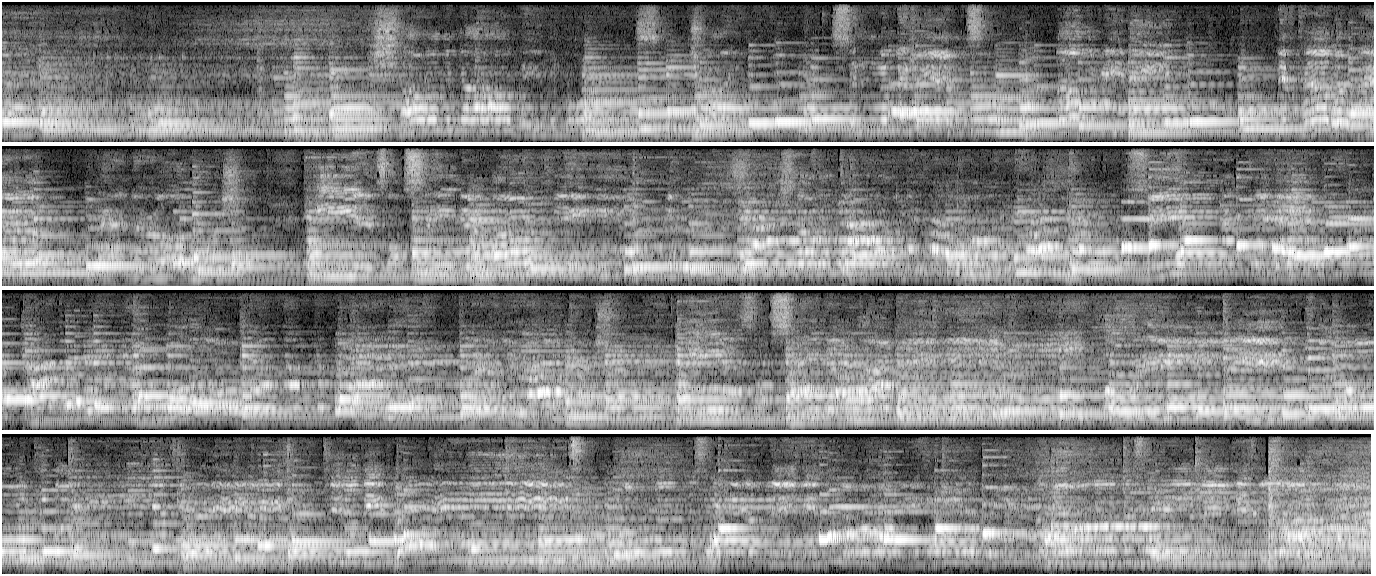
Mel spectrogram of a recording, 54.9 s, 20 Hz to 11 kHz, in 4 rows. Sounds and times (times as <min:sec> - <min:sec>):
Music: 0:00.0 - 0:54.8.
